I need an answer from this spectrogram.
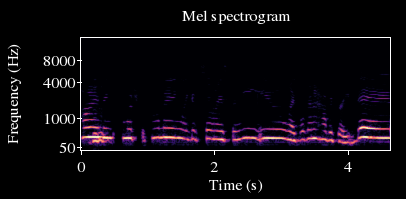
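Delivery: very high, sugary, super sweet welcoming voice. Speaker recreates how she greeted a woman coming out early, in a soft, super sweet voice. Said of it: "soft, super sweet voice that I greet everybody with".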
